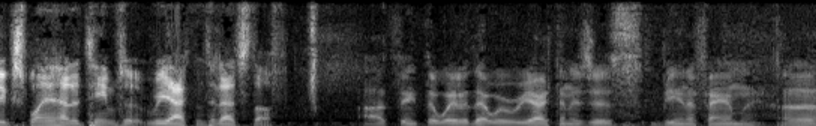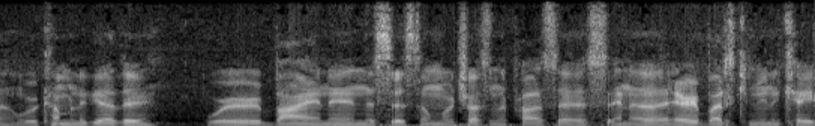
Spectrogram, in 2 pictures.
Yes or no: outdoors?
yes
